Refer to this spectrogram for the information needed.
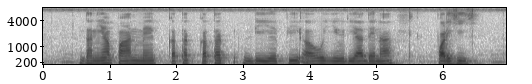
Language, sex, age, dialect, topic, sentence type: Chhattisgarhi, male, 18-24, Eastern, agriculture, question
